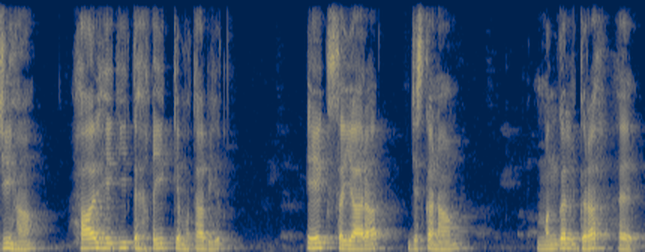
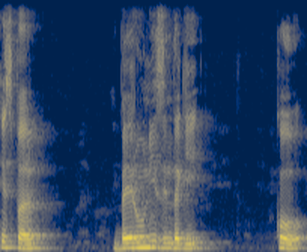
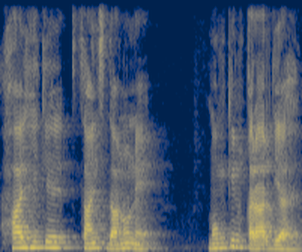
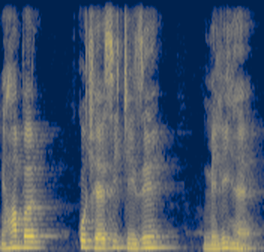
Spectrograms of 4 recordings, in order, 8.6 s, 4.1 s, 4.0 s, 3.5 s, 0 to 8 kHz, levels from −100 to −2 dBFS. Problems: background conversations at intervals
